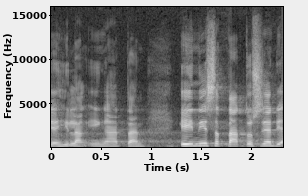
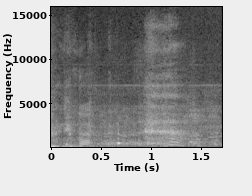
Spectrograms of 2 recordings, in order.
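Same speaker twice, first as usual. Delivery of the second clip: high breathy giggle; high laugh; 11 semitones higher, 9 dB quieter than usual. Real, not acted. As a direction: burst out laughing at the joke. Joke punchline laugh.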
